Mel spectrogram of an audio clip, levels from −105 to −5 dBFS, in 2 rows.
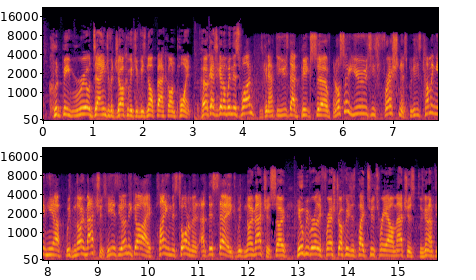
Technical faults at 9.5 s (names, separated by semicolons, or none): adaptive stream at a lower bitrate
